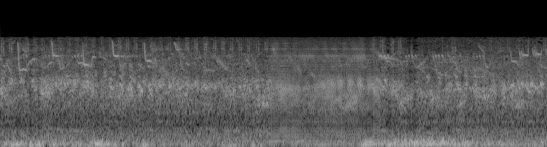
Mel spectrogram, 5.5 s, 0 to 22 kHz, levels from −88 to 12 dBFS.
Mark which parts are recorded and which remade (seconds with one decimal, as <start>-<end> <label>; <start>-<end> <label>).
0.0-2.7 recorded; 2.7-3.8 remade; 3.8-5.5 recorded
